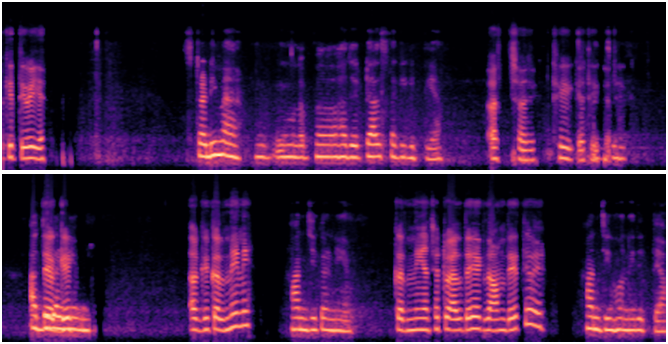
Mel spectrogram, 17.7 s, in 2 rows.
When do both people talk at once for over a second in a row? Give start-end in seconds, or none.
none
